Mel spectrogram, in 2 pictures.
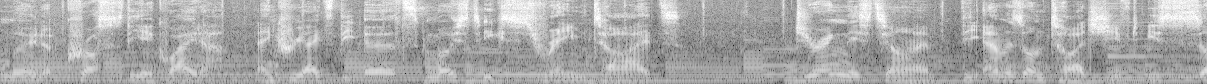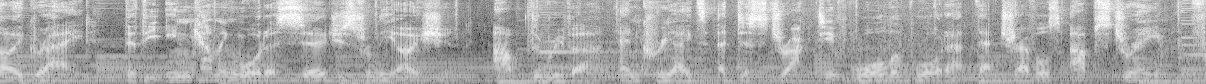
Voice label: Surf Video Narration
